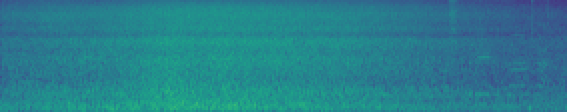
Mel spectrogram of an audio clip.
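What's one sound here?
Waves crash and roar on a beach.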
